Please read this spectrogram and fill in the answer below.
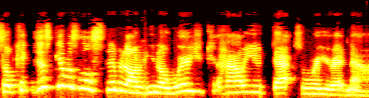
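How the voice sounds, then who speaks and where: A woman speaks loudly with very wide pitch swings. Her tone is bright and sharp. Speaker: talk show host. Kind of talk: interview.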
